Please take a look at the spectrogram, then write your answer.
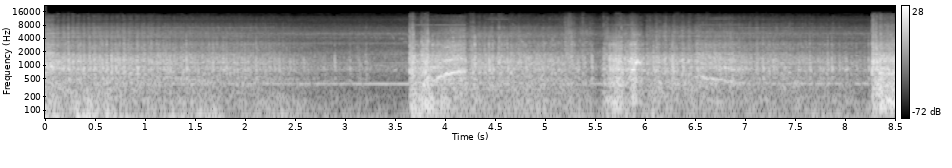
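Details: Brand-new Basher Nitro Circus 4x4 1/10 RC truck on a 3S 4000mAh battery: electric motor whine broken by three short rough grinding bursts as it accelerates. The noise happens only when accelerating, not in reverse or off the ground. Gear mesh was adjusted without fixing it, and the cause is unknown.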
